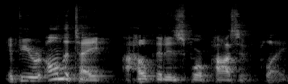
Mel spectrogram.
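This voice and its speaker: A man's voice: fairly low pitch, sing-song, brisk, bright, forceful tone. A man reads a scripted introduction as the presenter of a training film.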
